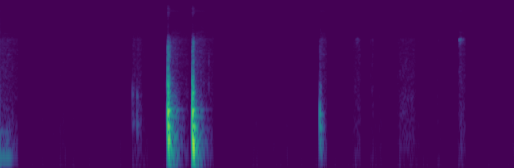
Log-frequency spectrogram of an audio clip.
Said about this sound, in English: Somebody did a knock. Yes. I, I, I, I just sat my coffee cup down. I'm sorry.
